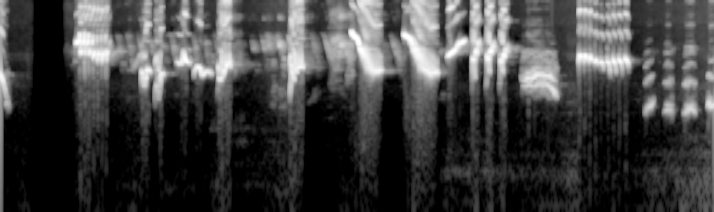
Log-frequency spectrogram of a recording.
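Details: Asian pied starling song, a fast-responding lure recording for provoking replies and tutoring starlings: loud, varied whistled notes, falling slurs and harsh buzzy bursts, then a run of short repeated chirps near the end.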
